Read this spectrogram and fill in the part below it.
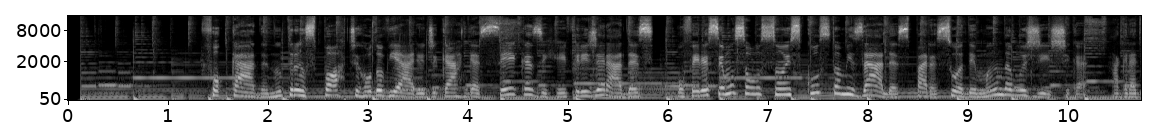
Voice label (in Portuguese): espera, esperas telefonicas; PRECISO TRANSPORTES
